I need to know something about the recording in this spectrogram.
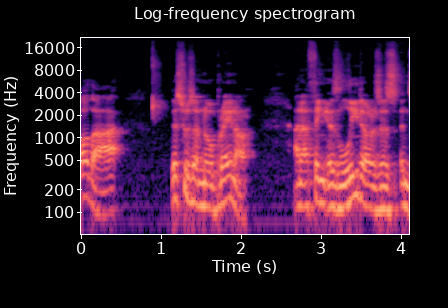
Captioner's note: clicks fingers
